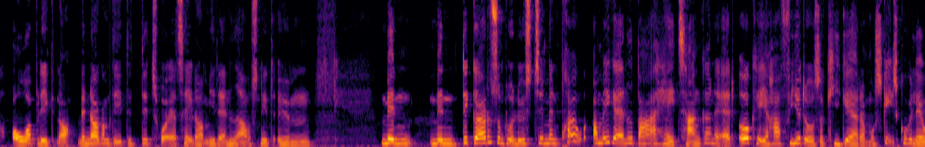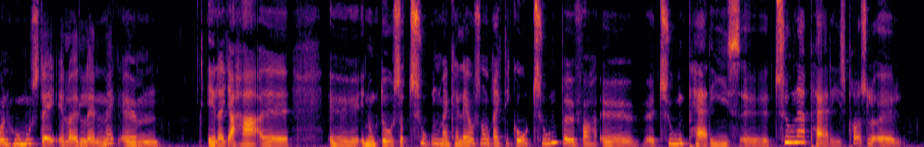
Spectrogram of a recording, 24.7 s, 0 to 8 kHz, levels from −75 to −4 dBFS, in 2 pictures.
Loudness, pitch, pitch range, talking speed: -26 LUFS, 210 Hz, 185-235 Hz, 200 wpm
